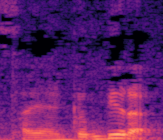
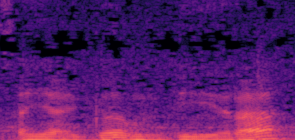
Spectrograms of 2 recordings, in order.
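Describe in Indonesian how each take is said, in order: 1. Diucapkan dengan suara ceria dan gembira. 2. Diucapkan dengan suara rendah dan datar. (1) "dengan suara yang ceria dan bahagia" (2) "dengan nada suara yang rendah"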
